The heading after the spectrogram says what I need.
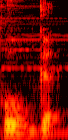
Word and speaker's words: chug: Non vado a ripetermi perché ho già fatto le precise ricerche del termine chug, si pronuncia hug, che ogni volta per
